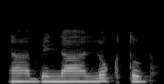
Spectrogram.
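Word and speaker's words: يا بلالُ اكتبْ: This hamzat al-wasl is pronounced only when the amr is not preceded by any word. If it is preceded by a word, the hamza is omitted in pronunciation, though it remains in writing.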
